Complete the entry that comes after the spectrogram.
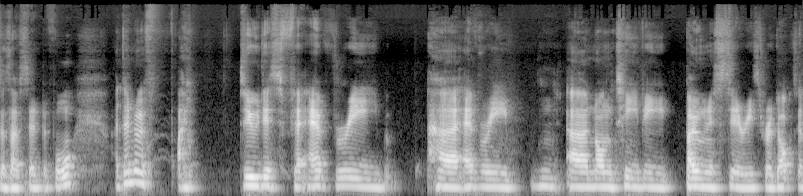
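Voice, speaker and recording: A man with a medium-pitched voice delivers an off-the-cuff review as an online critic. He speaks in a halting, rambling manner, often repeating words and rephrasing his point midway through. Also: a bit bright. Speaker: online reviewer of audio drama. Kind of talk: unscripted spoken review.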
